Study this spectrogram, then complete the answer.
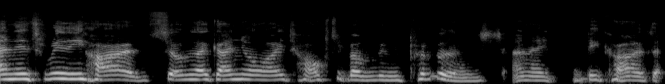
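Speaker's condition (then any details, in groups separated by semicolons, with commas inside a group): Cerebral palsy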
